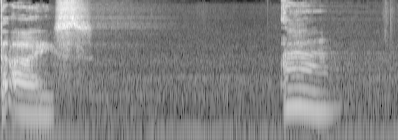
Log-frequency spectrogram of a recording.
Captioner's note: car interior continues, uninterrupted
